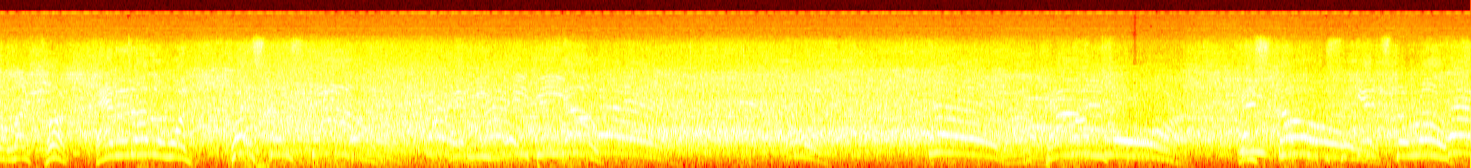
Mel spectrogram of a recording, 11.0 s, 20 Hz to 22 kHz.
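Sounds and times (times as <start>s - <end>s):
crowd cheering and yelling: 0.0s - 11.0s.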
